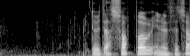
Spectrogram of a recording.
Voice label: "sobr", Welsh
